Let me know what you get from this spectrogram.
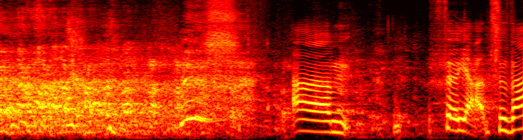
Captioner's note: audience laughing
